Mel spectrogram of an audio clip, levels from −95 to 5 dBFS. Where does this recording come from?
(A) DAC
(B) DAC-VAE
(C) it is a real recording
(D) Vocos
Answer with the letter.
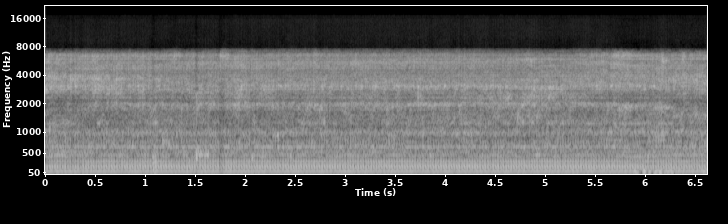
B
